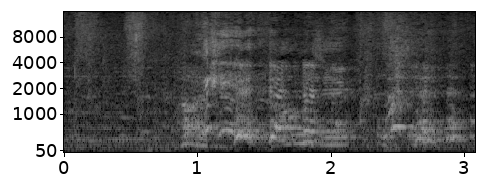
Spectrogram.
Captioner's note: giggles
